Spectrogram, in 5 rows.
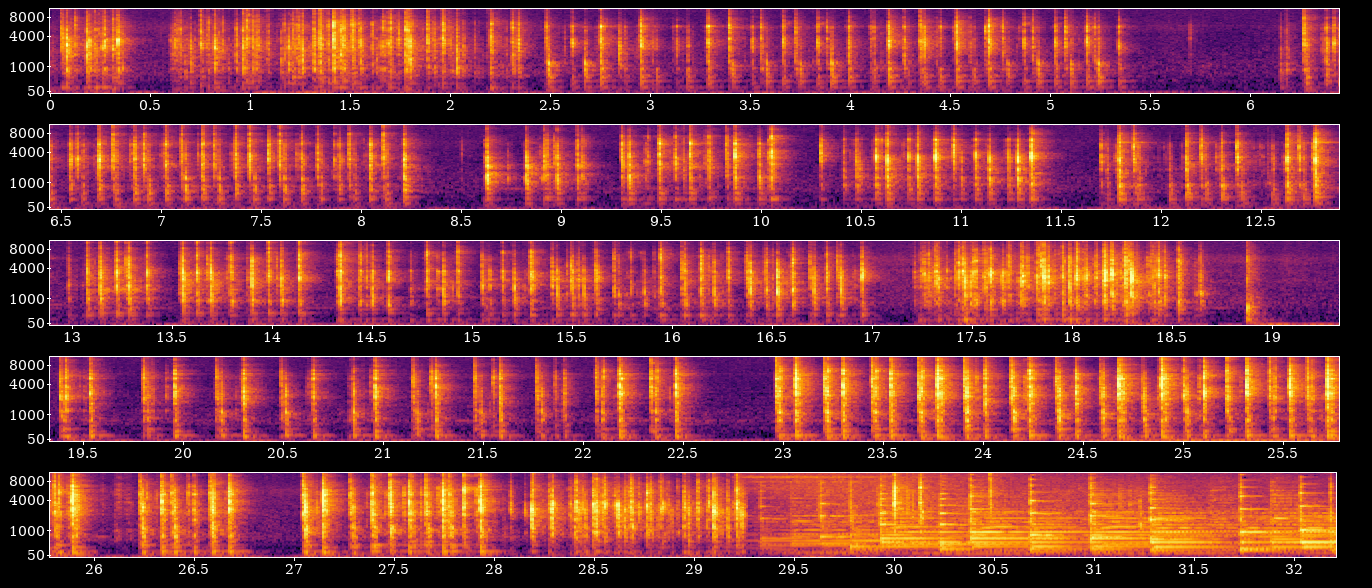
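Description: Typing on an SK64S mechanical keyboard with Gateron optical red linear switches: a fast, uneven run of key clacks with short pauses. The keystrokes grow louder and deeper about two-thirds of the way in. Music starts just before the end.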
